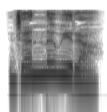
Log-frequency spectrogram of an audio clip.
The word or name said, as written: ಜನ್ನಿವಾರ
